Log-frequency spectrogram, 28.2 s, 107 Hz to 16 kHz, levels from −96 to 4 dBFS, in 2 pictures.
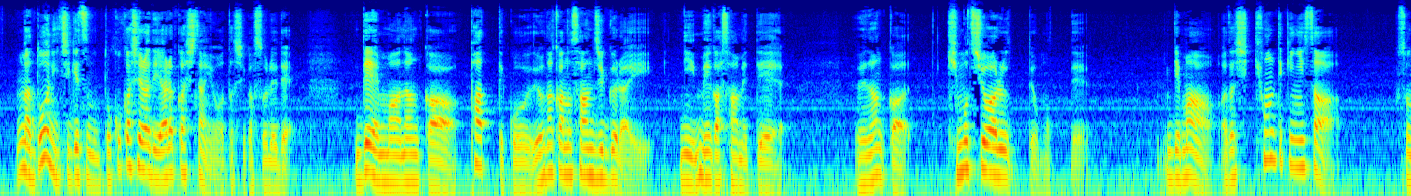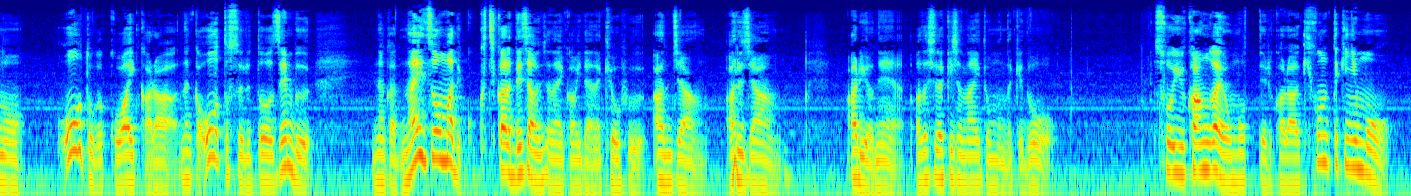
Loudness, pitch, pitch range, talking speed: -27 LUFS, 160 Hz, 140-195 Hz, 350 characters per minute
